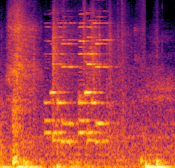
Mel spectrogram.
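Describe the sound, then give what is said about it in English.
A mobile phone ringtone plays a short melodic phrase of bright, sustained electronic tones, moderately loud, with some low thumps or handling noise at the start and end. “That's my phone.”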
